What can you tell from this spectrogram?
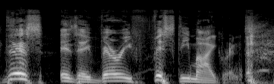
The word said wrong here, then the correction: feisty: I mispronounced feisty. I meant to say feisty.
